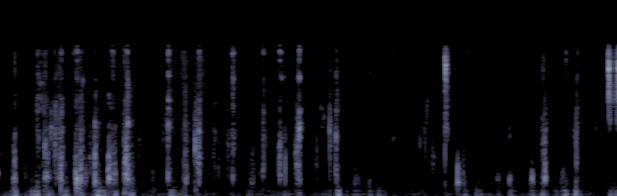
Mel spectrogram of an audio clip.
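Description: Faint close-up chewing of a pan-fried chicken, spinach and cheese sausage: a run of soft, wet mouth clicks, densest in the first second and a half, then sparse.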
